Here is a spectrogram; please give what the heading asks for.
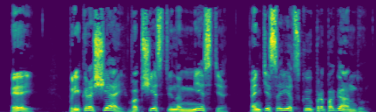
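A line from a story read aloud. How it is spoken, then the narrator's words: Shouted. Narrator (Russian): Один из этих троих крикнул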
